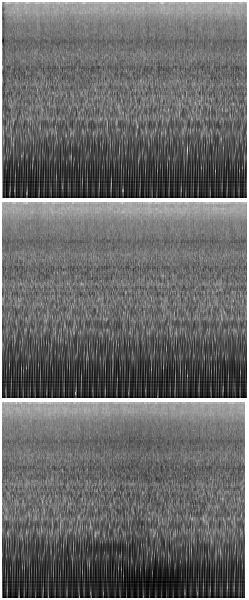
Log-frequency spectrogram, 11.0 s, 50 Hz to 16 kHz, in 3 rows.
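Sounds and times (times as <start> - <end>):
car engine idling: 0.0 - 10.9.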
